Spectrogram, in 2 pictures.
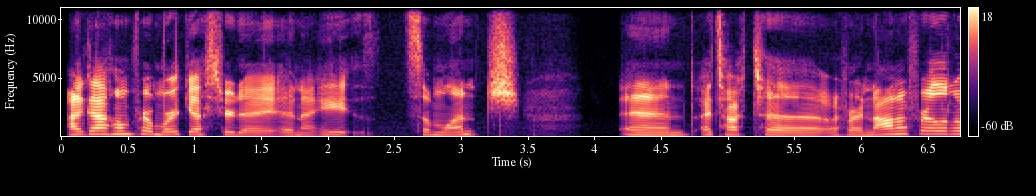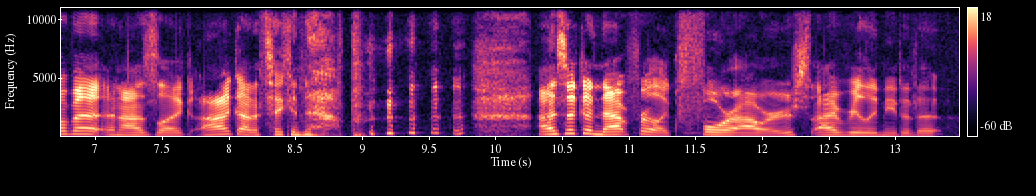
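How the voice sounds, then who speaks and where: Playing a video game on a livestream, a woman chats casually with her viewers, laughing easily and reacting playfully. Her voice is medium-pitched, clean and a little slow, with no room sound.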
